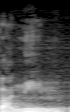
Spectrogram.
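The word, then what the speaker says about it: בנים: We also have the word Banim, Bet, Nun, Yod, Mem, and we know it is pronounced Banim, which means sons.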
